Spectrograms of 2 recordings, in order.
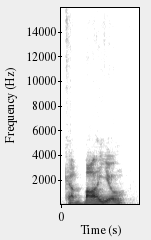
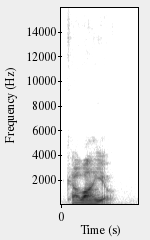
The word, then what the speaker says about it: caballo: They are not pronounced b, b, b, but a weaker form of it, which is o, o, o. So this word is not pronounced caballo, but caballo, caballo, caballo, which again could technically be spelt with a V based on the sounds, but that would be wrong.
